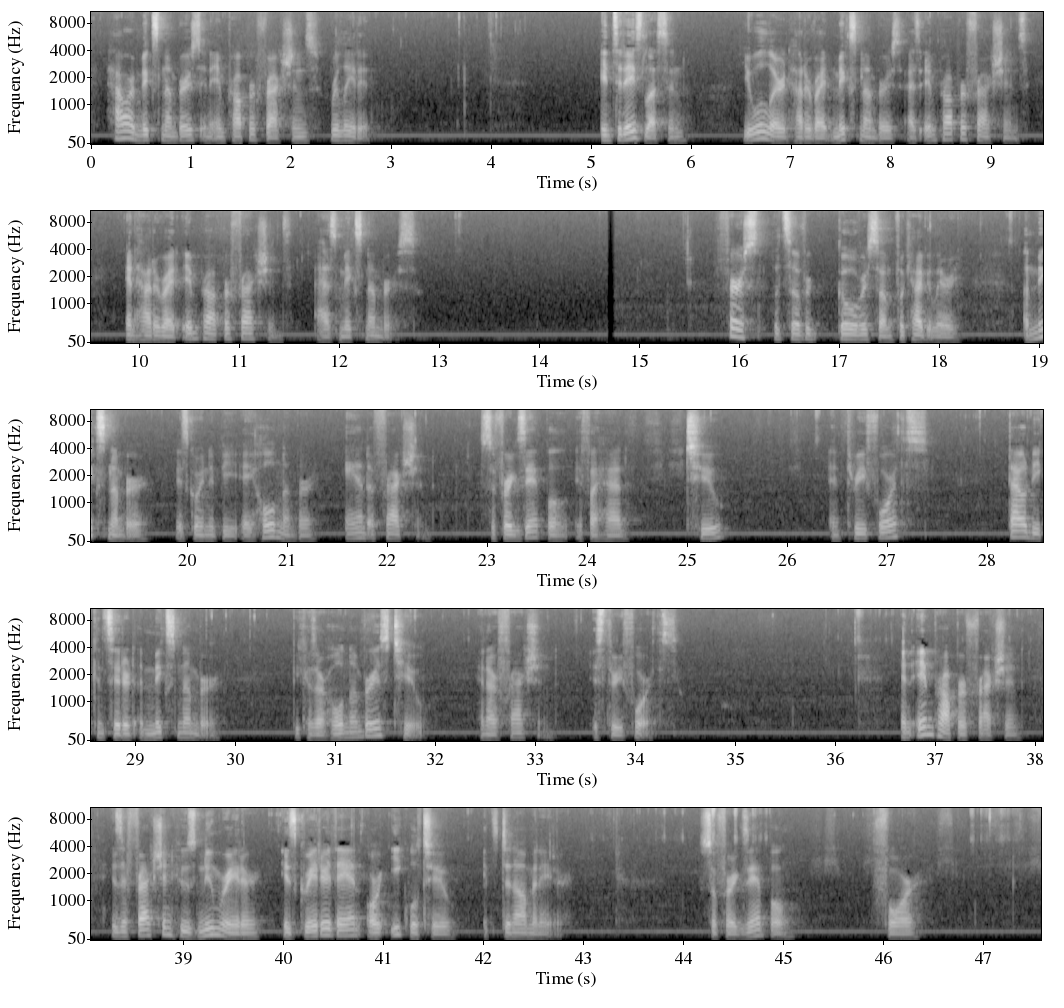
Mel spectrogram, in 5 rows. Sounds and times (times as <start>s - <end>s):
Speech: 0.2s - 2.9s, 5.1s - 12.8s, 15.8s - 25.4s, 26.4s - 27.5s, 28.2s - 29.9s, 30.6s - 34.5s, 36.7s - 42.9s, 44.2s - 45.2s, 45.9s - 46.4s.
